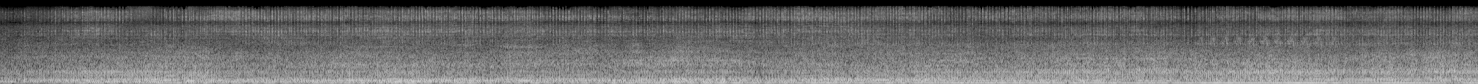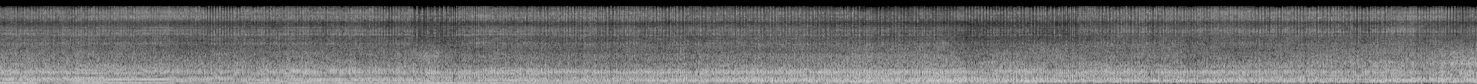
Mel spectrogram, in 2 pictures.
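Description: The two DLE 35 single-cylinder two-stroke gasoline engines of a 1/8-scale C-47 model running on the ground at low throttle, their pitch wavering a little up and down.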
